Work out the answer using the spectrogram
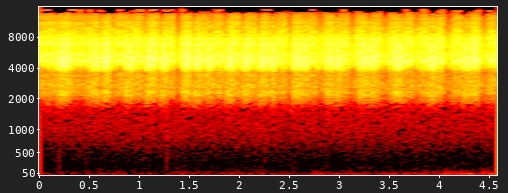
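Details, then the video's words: In a Greek pine forest during midsummer, cicadas keep up a loud, grating buzz that swells and dips in quick regular beats, about three per second, continuous from start to end. "Cicadas singing in midsummer - Nature sounds from the Greek fauna - Sounds of cicadas"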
